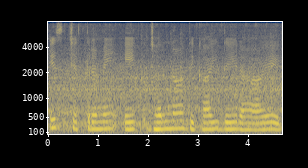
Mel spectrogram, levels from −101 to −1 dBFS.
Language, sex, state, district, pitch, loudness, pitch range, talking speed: Hindi, female, Madhya Pradesh, Dhar, 185 Hz, -15 LUFS, 180-195 Hz, 115 wpm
